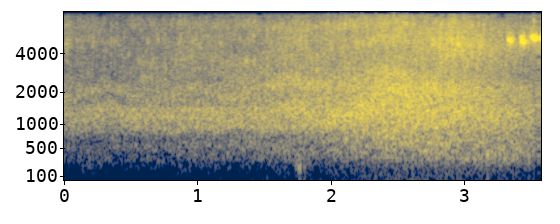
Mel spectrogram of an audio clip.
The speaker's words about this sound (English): As soon as the school bus gets by.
